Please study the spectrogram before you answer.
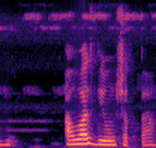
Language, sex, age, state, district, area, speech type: Goan Konkani, female, 18-30, Goa, Salcete, rural, spontaneous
